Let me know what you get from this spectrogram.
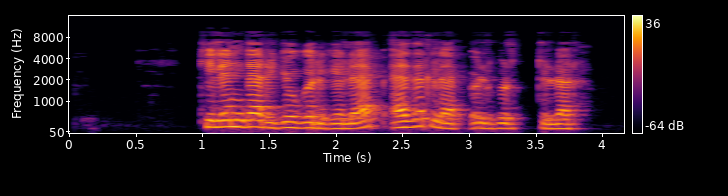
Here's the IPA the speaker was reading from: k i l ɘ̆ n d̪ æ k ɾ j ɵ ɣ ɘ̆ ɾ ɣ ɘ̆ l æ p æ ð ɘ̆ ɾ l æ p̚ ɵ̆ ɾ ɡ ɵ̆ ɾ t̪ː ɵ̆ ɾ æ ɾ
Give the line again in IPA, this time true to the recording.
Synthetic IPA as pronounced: k i l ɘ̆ n d̪ æ ɾ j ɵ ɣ ɘ̆ ɾ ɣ ɘ̆ l æ p æ ð ɘ̆ ɾ l æ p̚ ɵ̆ l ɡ ɵ̆ ɾ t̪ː ɵ̆ l æ ɾ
